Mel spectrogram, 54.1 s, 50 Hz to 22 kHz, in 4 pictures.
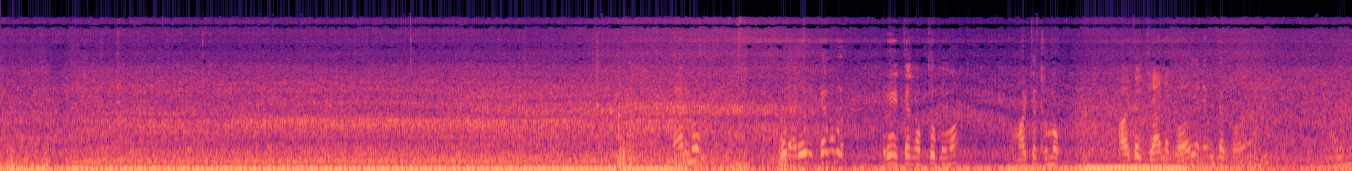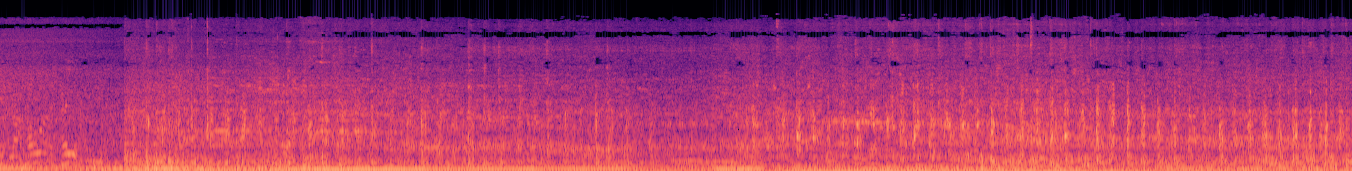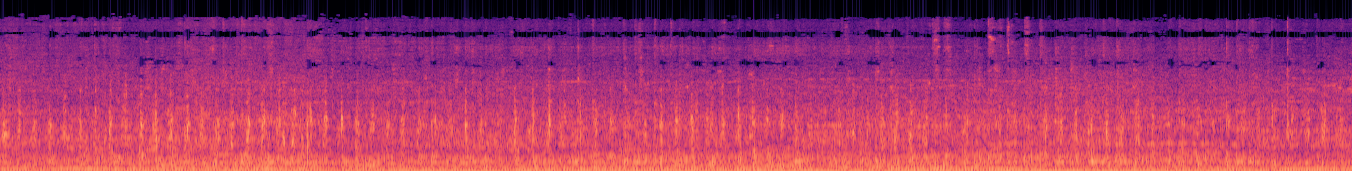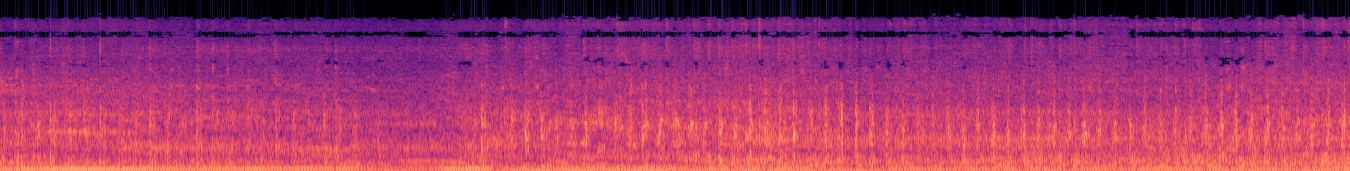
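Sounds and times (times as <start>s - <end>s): heavy machinery diesel engine: 0.0s - 54.0s.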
